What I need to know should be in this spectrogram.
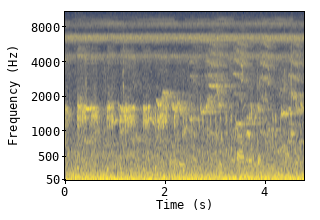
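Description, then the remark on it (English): Dense, loud tropical forest ambience in the middle of Clementi Forest on a morning, January 29th: a steady, continuous insect-like hiss fills the background while birds call in repeated raspy, crow-like bursts throughout, with no traffic and no clear talking. “So, I mean, we're here in the middle of Clementi Forest, and as you can hear, it's quite noisy. Not because of traffic, for once.”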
